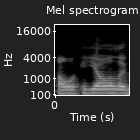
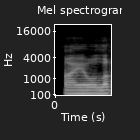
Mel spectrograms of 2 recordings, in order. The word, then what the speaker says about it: Iola: It's a debut author, Yola Goulton. And it's spelled Iola, but it's Yola. I was calling her Iola for a long time. It's Yola.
